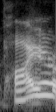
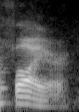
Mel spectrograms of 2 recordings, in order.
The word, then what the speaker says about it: Pyre: I'm assuming it's pronounced is it PYRE or fire? Pyre. PYRE. Okay. He's a squat, power armored amphibian.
